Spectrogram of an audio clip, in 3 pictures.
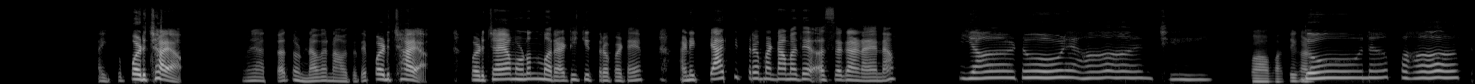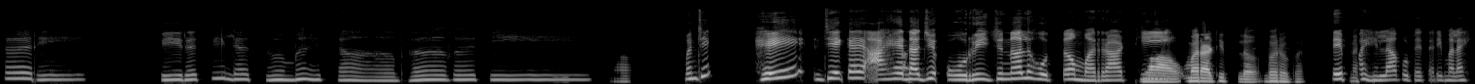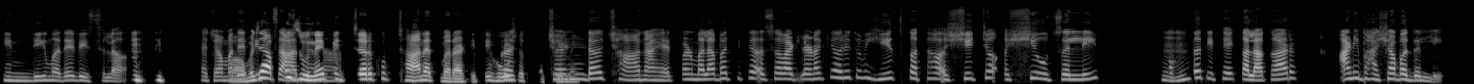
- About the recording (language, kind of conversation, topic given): Marathi, podcast, रिमेक करताना मूळ कथेचा गाभा कसा जपावा?
- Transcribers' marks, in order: singing: "या डोळ्यांची दोन पाखरे फिरतील तुमच्या भवती"; stressed: "मराठी"; other background noise; chuckle; stressed: "प्रचंड"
